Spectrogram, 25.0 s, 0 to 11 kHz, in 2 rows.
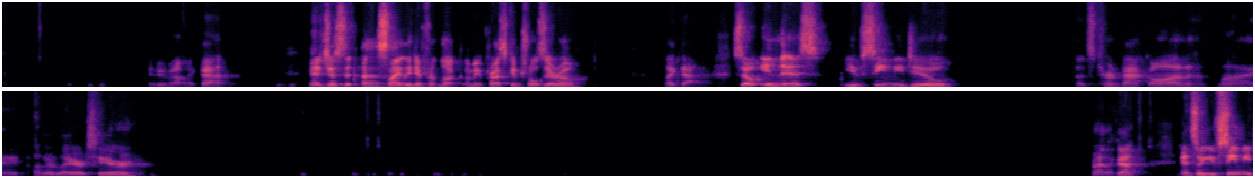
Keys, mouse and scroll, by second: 0.5 click, 2.2 click, 5.6 ctrl+0, 7.8 click, 12.8 F15, 15.5 click, 16.5 click, 22.3 click, 23.0 click, 24.1 click.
